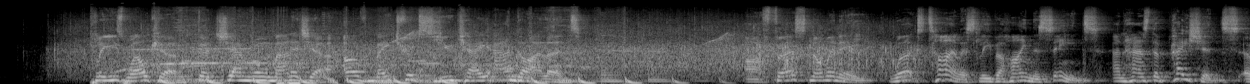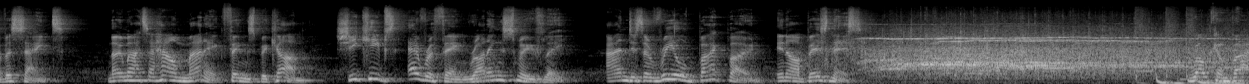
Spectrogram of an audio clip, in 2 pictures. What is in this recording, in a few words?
VOICE OF GOD AWARD CEREMONIES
